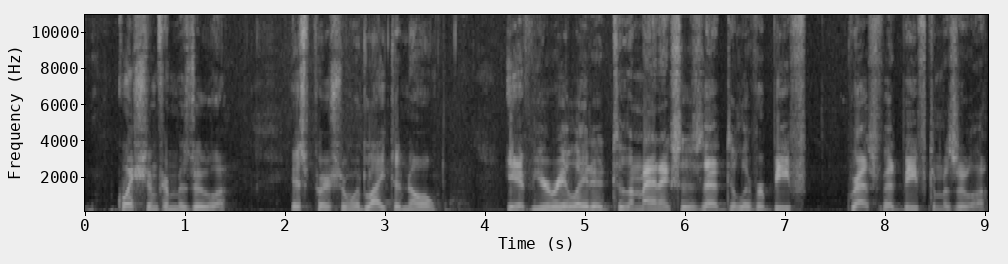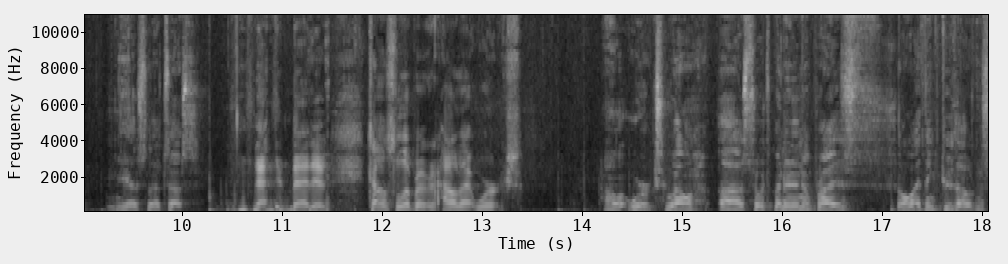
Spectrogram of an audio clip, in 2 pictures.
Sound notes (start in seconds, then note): 10.4 chuckles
